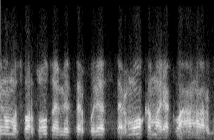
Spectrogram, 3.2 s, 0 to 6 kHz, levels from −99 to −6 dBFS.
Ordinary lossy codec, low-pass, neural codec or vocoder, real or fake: Opus, 24 kbps; 5.4 kHz; codec, 16 kHz, 4 kbps, FreqCodec, smaller model; fake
